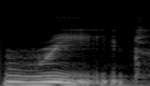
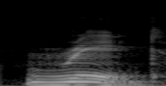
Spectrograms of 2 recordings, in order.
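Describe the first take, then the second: First: It is pronounced as the present-tense form. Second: It is pronounced as the past-tense form. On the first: "in the infinitive form" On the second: "In the past form"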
